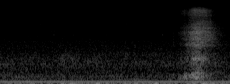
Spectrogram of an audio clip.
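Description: Low steady electrical hum under faint room noise on a voice-call microphone. Near the end comes a short, sharp breath in, just before speech resumes.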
